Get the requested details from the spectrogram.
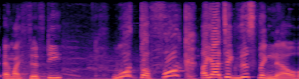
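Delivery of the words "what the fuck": stunned disbelief. Real, not acted. Repeated, drawn out and higher.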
